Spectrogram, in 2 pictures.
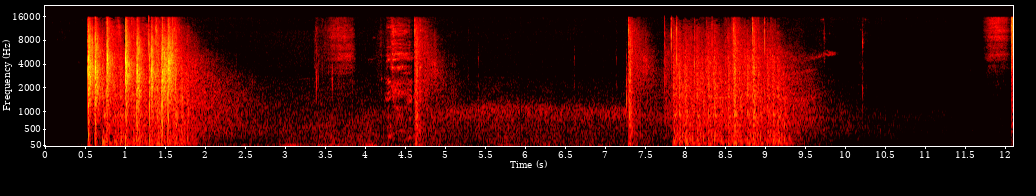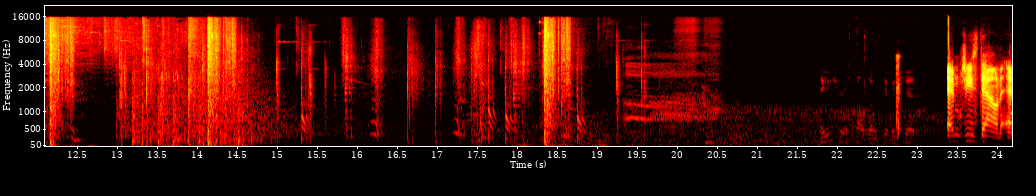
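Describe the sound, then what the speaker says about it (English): Bursts of automatic gunfire come from a mosque in the Arma 3 military game, with loud sustained volleys, sharp single shots and a brief silent pause, mixed with scattered footsteps and voices talking over the shooting. "Taking fire from the mosque"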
